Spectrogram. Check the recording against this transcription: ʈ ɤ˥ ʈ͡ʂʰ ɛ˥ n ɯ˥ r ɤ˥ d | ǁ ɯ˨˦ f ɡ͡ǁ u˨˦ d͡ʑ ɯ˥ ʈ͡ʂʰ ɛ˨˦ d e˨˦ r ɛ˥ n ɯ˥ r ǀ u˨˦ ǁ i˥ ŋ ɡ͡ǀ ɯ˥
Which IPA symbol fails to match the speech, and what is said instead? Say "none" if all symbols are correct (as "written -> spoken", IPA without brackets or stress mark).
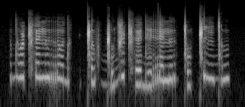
ʈ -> dʱ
